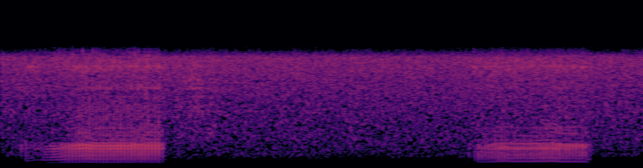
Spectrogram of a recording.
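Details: Adult French Bulldog asleep, giving two low, rattling snore bursts on inhalation: stertor. The owner says the snoring was very loud as a puppy and became quieter breathing with age.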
